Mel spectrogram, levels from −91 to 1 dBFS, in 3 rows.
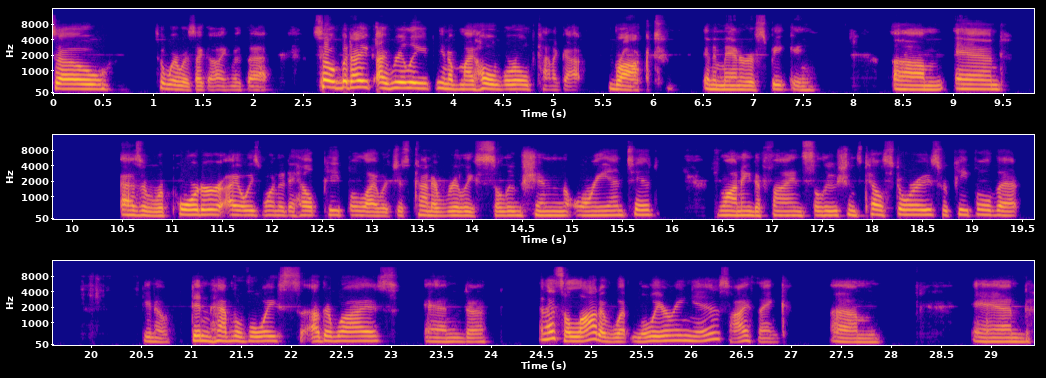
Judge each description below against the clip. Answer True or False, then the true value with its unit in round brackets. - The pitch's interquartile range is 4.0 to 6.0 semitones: False (3.0 semitones)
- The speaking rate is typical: True (155 wpm)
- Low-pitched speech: False (195 Hz)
